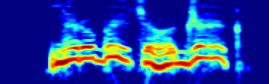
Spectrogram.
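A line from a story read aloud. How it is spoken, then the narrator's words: Hoarse. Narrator (Ukrainian): хрипів він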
